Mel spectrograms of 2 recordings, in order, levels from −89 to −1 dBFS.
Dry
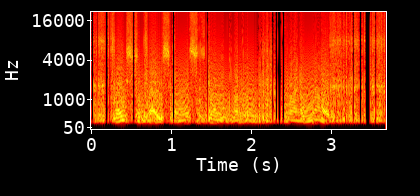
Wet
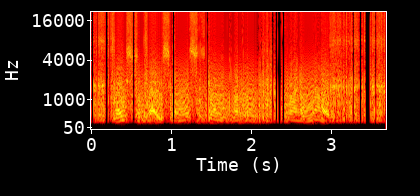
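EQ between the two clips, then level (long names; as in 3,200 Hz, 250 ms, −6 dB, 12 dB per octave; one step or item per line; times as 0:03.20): high-pass filter 660 Hz 12 dB per octave
parametric band 5,700 Hz −5.5 dB 2.3 octaves
+2.5 dB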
